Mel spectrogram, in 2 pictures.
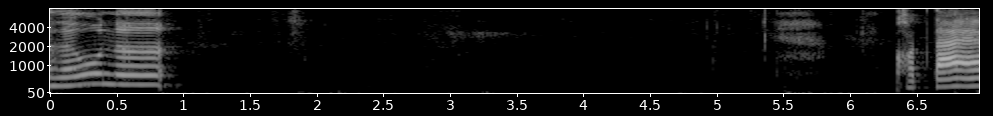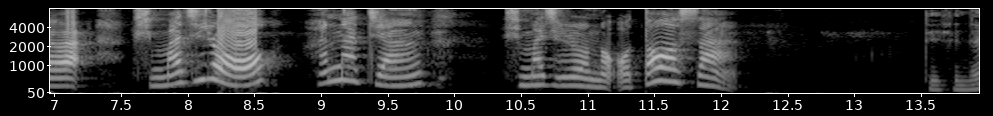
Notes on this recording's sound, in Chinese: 剛好錄音這天外面也是下雨天 大家仔細聽聽得到背景的雨聲喔！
